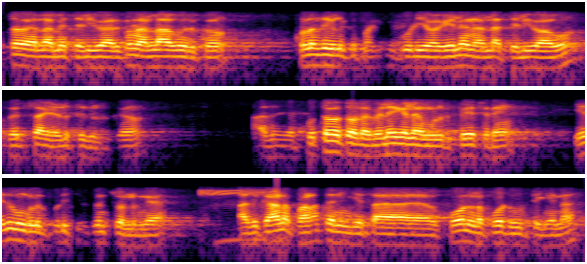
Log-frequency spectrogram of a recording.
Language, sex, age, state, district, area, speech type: Tamil, male, 60+, Tamil Nadu, Theni, rural, conversation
